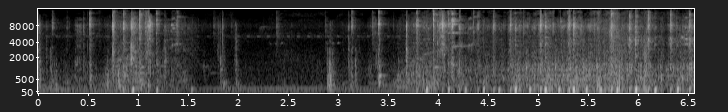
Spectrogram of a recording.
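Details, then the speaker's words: Toro SR4 mower with Loncin clone engine and auto choke, unpredictable starting: rough pull-start bursts and brief uneven firing that never settles before dying; owner suspects choke spring. "See how it starts like a little bit like that? Might have to do with the choke. Something to do with the spring."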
